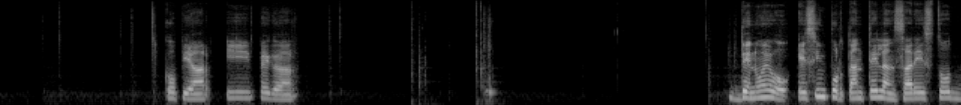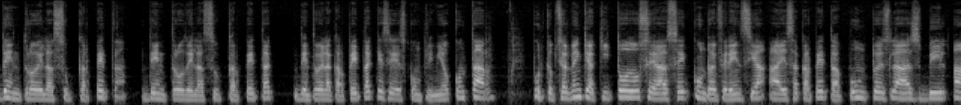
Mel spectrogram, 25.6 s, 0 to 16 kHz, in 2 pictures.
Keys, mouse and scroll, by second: 0.4 right click, 1.4 click, 2.9 right click, 4.2 click, 5.4 Tab, 6.2 Return.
